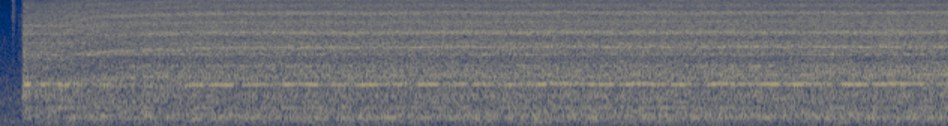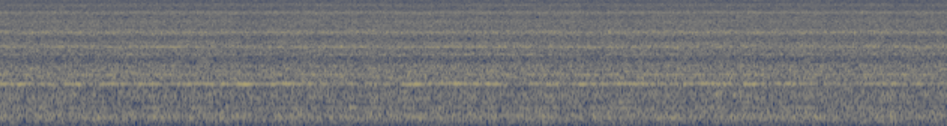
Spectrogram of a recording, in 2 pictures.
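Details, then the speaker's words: GMC Jimmy LS-swap drag build, cranking on the starter with spark plugs out and coils unplugged: fast, smooth, steady whirring spin with no compression thumps, high cranking rpm to build oil pressure quickly; injectors left plugged in, so fuel is flooding, healthy cranking. "you can hear how easy it's spinning over with the plugs out cranking RPM's high and it makes it oil pressure a lot faster that way"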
